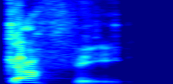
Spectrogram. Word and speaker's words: Guffey: So, this is written and directed by Josh Guffrey. Um, uh, oh, no, there's no R. I'm an idiot. It's Guffey right? I believe so. I feel that's how you pronounce it. Josh Guffey, right?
